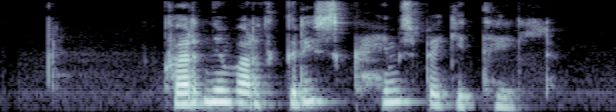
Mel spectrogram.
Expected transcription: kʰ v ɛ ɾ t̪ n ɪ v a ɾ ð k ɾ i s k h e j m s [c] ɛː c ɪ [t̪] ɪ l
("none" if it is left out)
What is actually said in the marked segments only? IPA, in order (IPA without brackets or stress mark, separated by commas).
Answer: p, t̪ʰ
